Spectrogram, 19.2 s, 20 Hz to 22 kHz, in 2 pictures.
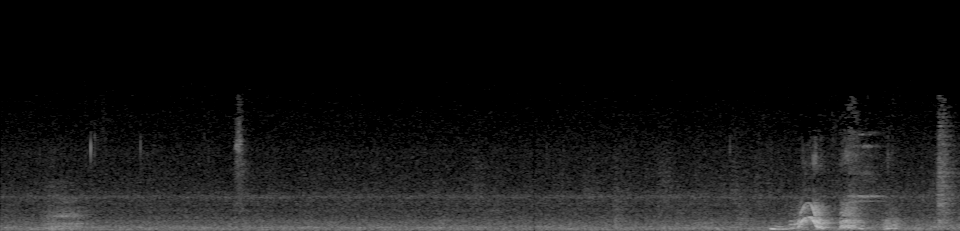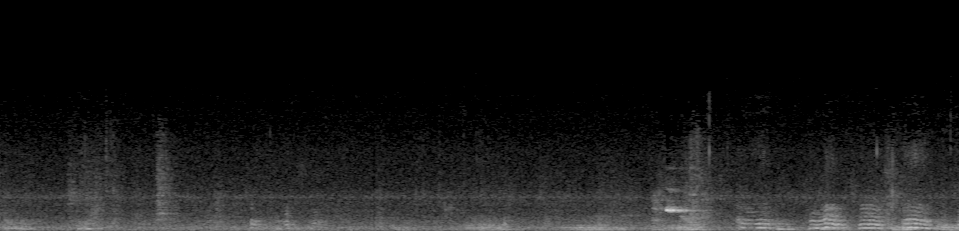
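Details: Texie's 7-week-old poodle puppies, Honey and Emma, healthy and energetic, giving scattered short yips and barks indoors after a quiet start, with soft rustling between the bursts.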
